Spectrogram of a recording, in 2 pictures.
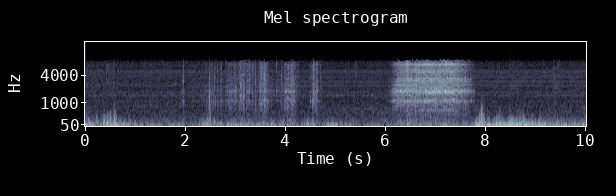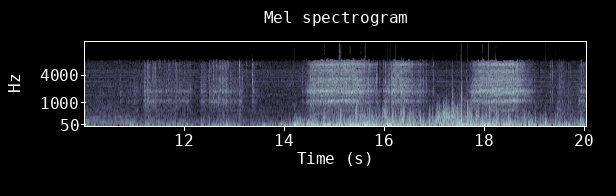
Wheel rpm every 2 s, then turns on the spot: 0, 10, 10, 80, 0, 10, 10, 70, 20, 50.
2-6 10-14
